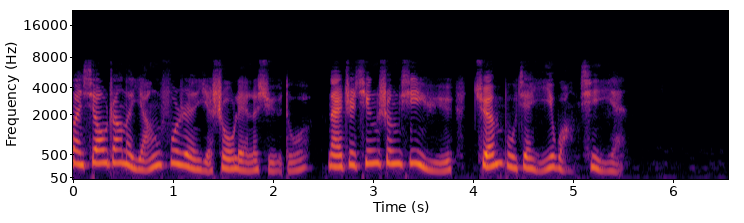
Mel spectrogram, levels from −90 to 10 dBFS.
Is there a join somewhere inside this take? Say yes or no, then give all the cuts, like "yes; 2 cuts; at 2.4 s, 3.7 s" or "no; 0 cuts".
yes; 1 cut; at 2.5 s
